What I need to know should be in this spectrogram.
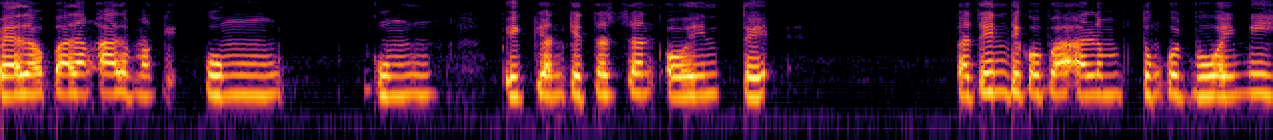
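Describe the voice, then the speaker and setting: Her high-pitched voice is monotone and flat, very slow with long, frequent pauses and very even loudness, in a dry, close sound with no echo. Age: 20s. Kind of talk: casual chat. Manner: halting.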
